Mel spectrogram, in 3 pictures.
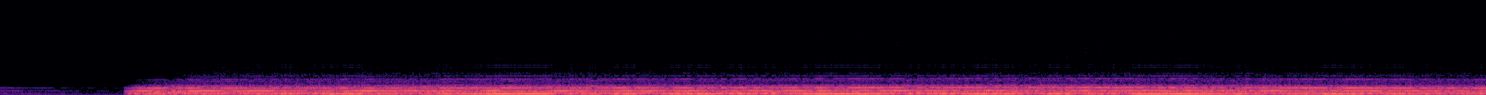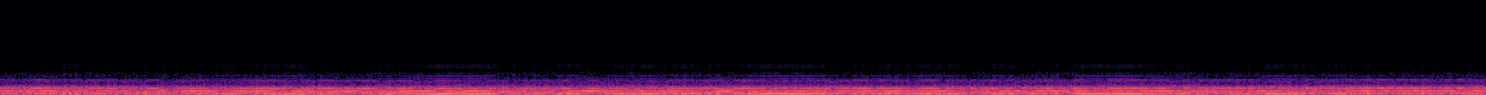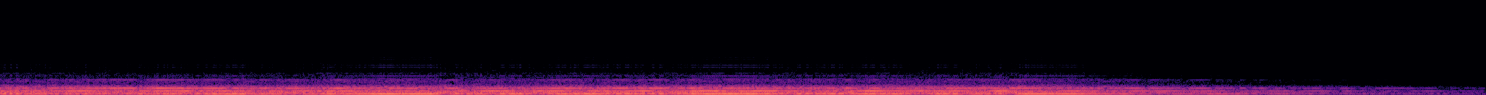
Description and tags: Low Pitched Drone Scary
A background sound design element used to create suspense in a horror scene. Very subtle, flowing modulation. Sounds similar to wind.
